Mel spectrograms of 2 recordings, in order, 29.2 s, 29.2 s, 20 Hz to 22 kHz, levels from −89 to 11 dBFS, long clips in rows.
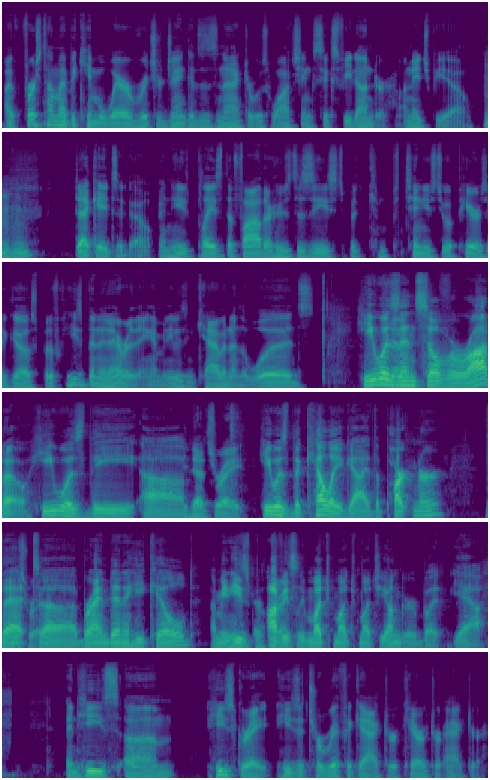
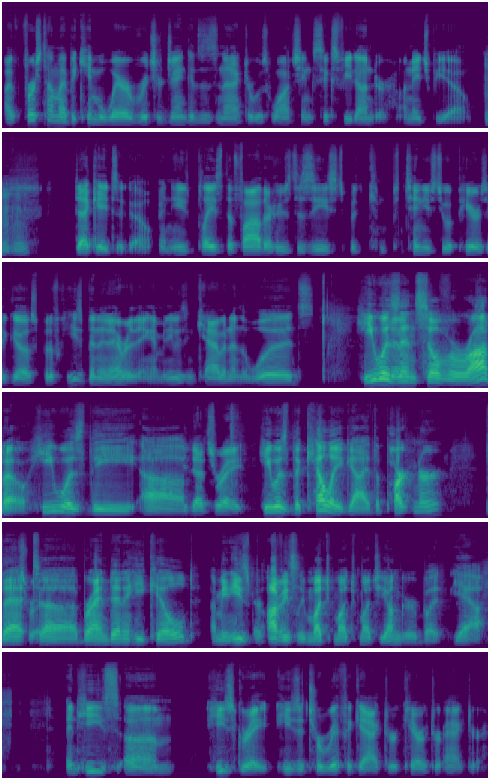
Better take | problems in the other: first | thin; somewhat; fading below 350 Hz

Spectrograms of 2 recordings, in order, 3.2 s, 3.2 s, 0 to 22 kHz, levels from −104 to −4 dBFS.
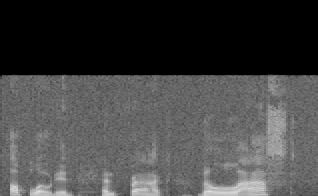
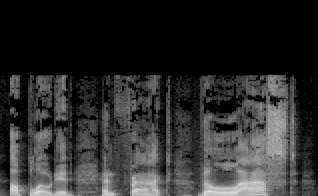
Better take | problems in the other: second | hiss; noticeable; throughout; 20 dB below the speech

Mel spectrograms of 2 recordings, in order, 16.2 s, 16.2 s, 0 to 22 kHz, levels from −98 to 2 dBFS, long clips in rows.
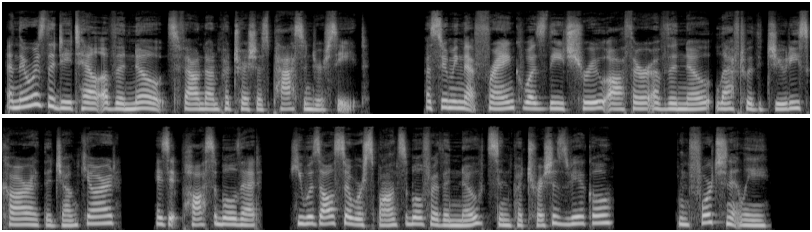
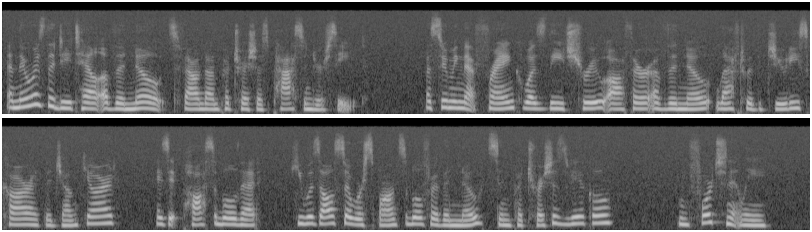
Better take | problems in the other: first | hiss; noticeable; throughout; 15 dB below the speech

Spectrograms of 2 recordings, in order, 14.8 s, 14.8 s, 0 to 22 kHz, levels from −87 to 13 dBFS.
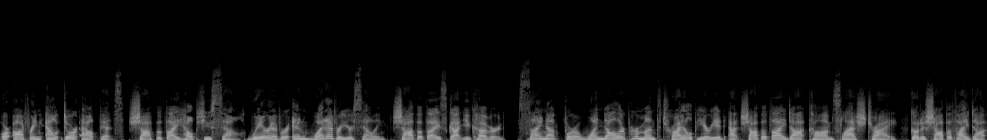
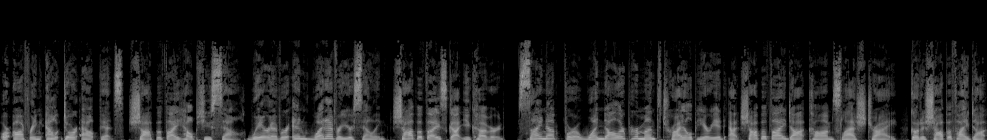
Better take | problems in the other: second | muffled; slightly; fading above 3.5 kHz

